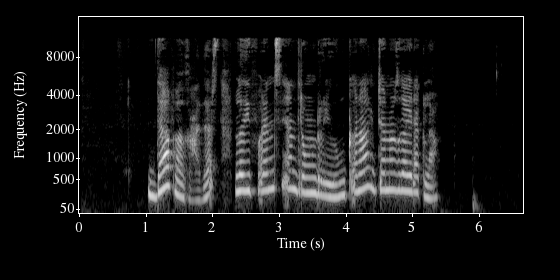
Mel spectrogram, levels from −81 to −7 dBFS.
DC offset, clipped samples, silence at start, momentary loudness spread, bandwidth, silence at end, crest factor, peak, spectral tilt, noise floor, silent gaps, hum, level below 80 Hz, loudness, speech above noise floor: under 0.1%; under 0.1%; 1.05 s; 11 LU; 12 kHz; 1.3 s; 22 dB; -6 dBFS; -3.5 dB/octave; -66 dBFS; none; none; -68 dBFS; -25 LUFS; 41 dB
